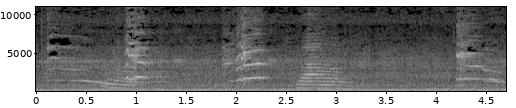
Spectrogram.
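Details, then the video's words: Kittens scattered from their mother, who panics; four high, piercing kitten meows, each sliding downward in pitch with bright harmonics, roughly one per second, over a low steady hum. "ANAK ANAKNYA PADA NYEBAR.. KITTY AUTO PANIK !!!"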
